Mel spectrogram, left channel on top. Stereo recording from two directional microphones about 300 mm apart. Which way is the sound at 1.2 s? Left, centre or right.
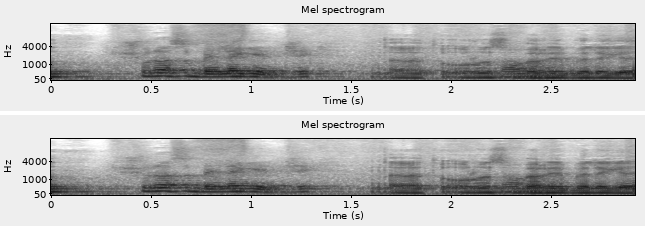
Left.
